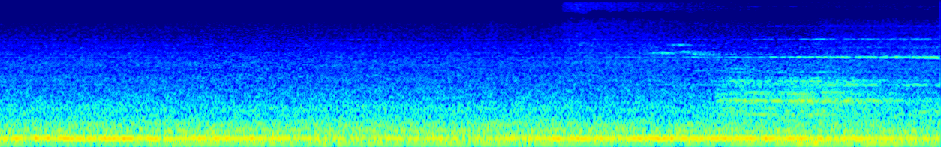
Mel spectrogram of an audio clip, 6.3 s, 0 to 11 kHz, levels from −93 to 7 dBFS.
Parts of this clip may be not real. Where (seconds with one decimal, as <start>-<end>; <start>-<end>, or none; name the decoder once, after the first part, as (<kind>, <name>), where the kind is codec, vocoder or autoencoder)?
0.0-1.3 (vocoder, Vocos); 2.1-4.6; 5.5-6.3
